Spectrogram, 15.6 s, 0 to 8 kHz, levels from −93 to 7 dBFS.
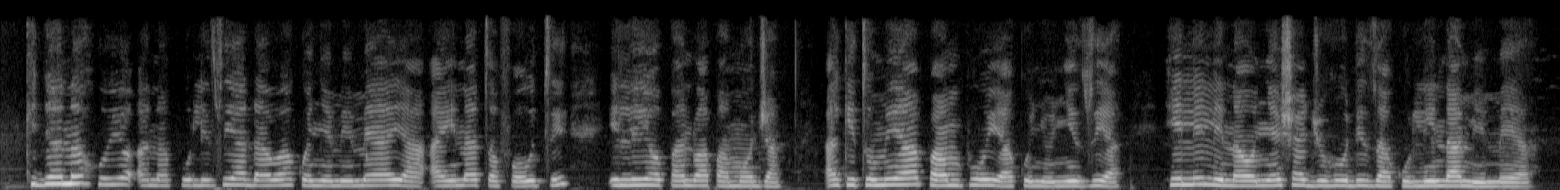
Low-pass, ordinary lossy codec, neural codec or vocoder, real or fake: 7.2 kHz; MP3, 64 kbps; none; real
